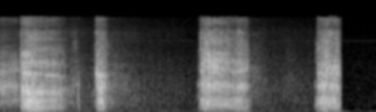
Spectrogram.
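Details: Gorilla giving four harsh, broadband roaring bursts: the first and third last nearly a second each, the second and fourth are shorter, with brief silences between them.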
